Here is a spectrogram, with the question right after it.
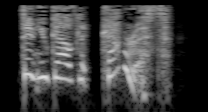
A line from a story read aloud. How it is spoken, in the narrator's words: cried Lily's mother upon seeing us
